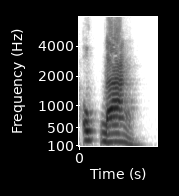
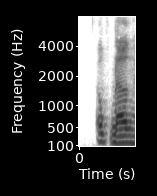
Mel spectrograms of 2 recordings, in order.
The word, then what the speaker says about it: Úc Đơn: Chữ đầu tiên Úc Đơn, cái chữ này còn có thể đọc là Úc Đan, Úc Đơn hay Úc Đan được, đọc âm đơn đan vậy hết.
